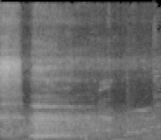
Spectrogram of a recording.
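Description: A person's breath close to the microphone: one short noisy exhale about half a second in, lasting well under a second.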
